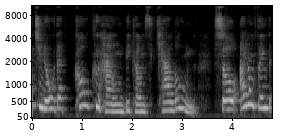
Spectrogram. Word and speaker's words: Colquhoun: wanted to talk to somebody named Colquhound. Or perhaps there was no D at the end, but something like Colquhound. And then the pedantic owner says, it's Calhoun.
